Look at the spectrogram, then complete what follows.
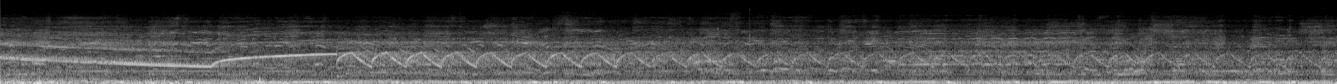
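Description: Emergency vehicle siren: a long wail that falls for about two seconds and sweeps back up, then switches to a fast yelp of about two or three sweeps a second that grows fainter near the end, over a steady low rumble.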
